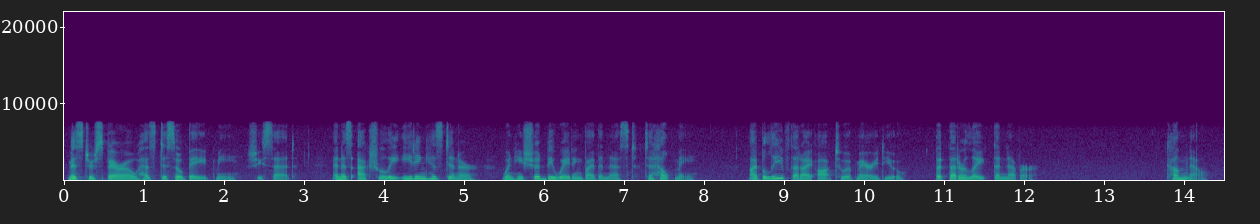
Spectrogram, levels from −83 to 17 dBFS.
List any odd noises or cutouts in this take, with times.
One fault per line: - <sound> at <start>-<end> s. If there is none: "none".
none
